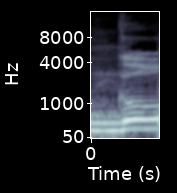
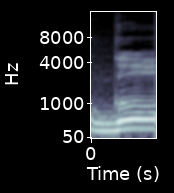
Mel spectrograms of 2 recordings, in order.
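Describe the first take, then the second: No difference in how they are said.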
